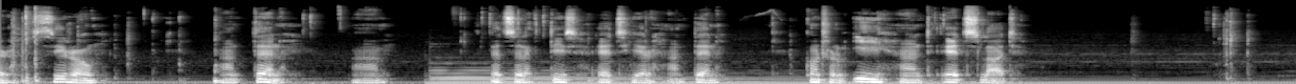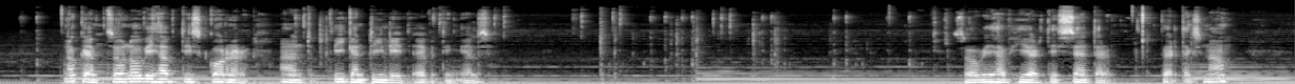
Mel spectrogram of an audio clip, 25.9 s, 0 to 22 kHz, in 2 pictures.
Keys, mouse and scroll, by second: 0.2 F6, 1.4-5.3 middle drag, 2.9-4.7 right drag, 4.7-9.3 drag, 5.3-9.3 right drag, 9.3 ctrl+e, 12.2 z, 13.0-15.8 middle drag, 13.7 a, 14.3-17.3 drag, 15.8-24.2 right drag, 17.3 x, 19.1 x, 19.4-22.2 middle drag, 22.2 ctrl+z, 22.9 KP_7, 24.2 KP_5.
